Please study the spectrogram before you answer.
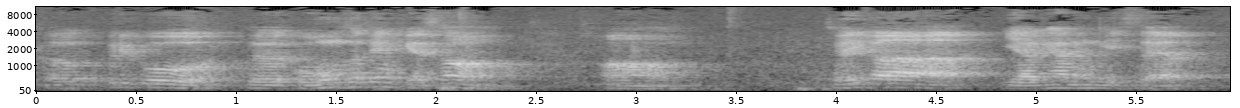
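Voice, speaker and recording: A man interpreting consecutively at a medical lecture, speaking haltingly, restarting phrases and dropping English terms into his sentences. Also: mid-range voice, a bit bright. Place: large echoing room at a talk. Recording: very echoey room, distant mic, faint noise.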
